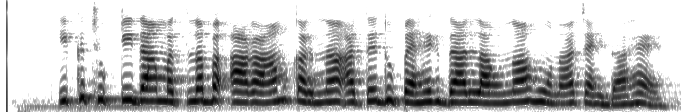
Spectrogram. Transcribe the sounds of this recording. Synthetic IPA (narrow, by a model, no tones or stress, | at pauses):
ɪkt͡ʃʰʊkːiːd̪aːmət̪ləbaːɾaːmkəɾnaːʔət̪eːd̪ʊpɛɦəɾd̪aːlaːunaːɦoːñaːt͡ʃaːɦiːd̪aːɦɛː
